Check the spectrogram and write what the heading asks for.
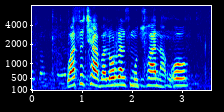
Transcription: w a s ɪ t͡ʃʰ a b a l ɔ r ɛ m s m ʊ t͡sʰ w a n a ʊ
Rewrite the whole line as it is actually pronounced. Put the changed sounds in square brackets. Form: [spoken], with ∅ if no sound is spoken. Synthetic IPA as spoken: w a s ɪ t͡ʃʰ a b a l ɔ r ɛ [n] s m ʊ t͡sʰ w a n a ʊ

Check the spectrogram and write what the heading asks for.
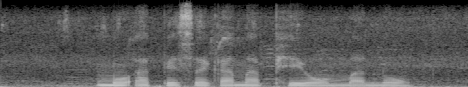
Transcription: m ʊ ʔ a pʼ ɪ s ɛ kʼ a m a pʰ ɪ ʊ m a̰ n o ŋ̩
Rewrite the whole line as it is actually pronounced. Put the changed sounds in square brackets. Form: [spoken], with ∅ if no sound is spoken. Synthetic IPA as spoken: m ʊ ʔ a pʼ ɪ s ɛ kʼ a m a pʰ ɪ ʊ m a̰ n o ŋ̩

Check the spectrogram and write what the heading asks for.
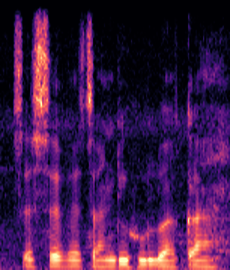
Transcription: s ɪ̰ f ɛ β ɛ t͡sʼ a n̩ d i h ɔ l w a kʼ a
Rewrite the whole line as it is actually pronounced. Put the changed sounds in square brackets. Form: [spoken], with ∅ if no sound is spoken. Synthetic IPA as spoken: s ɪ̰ [s] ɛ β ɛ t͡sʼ a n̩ d i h [u] l w a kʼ a

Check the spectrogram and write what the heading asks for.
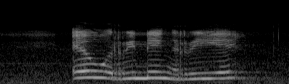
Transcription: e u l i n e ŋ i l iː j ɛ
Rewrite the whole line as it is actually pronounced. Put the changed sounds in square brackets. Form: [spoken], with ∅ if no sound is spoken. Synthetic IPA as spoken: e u [r] i n e ŋ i [r] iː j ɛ

